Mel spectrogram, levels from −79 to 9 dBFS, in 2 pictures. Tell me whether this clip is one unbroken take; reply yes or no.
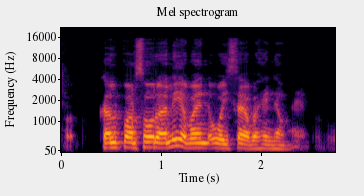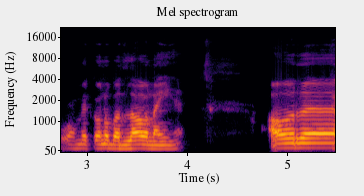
yes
